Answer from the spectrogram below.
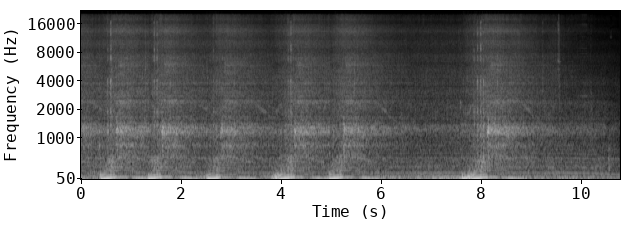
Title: Astra j Knocking noise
